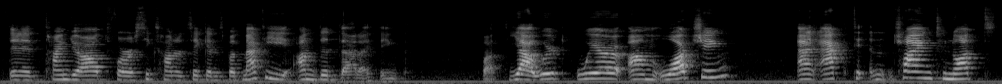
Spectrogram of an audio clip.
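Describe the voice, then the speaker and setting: A woman's voice: a little high, a bit bright. A young woman streaming a game, informal and chatty, switching between casual commentary and reading aloud.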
